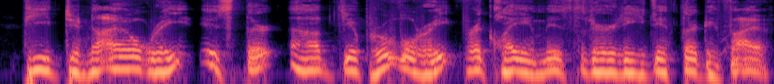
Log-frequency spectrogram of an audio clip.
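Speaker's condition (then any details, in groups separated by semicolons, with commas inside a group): Spinocerebellar ataxia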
